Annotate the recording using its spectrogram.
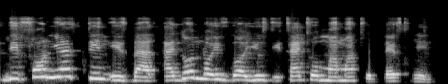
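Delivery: usual speaking voice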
